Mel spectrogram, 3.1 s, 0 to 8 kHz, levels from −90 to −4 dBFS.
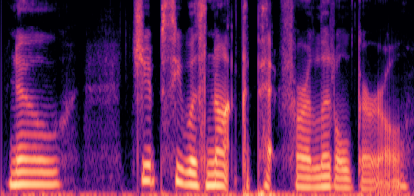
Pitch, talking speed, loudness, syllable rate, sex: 170 Hz, 195 wpm, -18 LUFS, 4.7 syllables/s, female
